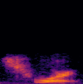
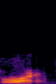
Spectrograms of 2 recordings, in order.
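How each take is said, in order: First: The name begins with an 'sh' sound. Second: The name begins with an 's' sound. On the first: The speaker calls it wrong. "I pronounce it Schwartz" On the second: The speaker calls it right. "It's Swartz. There's no C H"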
